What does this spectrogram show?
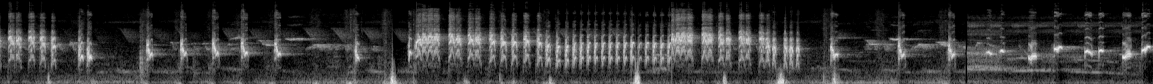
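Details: Wild yellow-vented bulbul (trucukan) singing in the forest, a lure sound for other bulbuls: bubbly chattering phrases near mid pitch, with a long dense rapid trill in the middle, sharp clicks scattered throughout and a second high thin voice at the end.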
